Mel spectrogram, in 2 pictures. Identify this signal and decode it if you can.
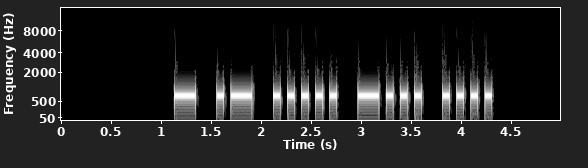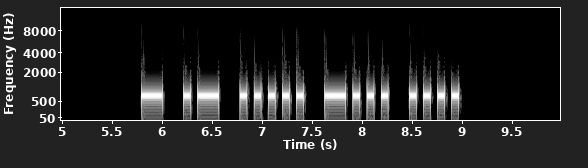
Morse code, heard as a keyed tone, about 17 wpm, 700 Hz. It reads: TA5BH TA5BH
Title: DXCC-100 Call Signs - 5 Characters - Repeated 2x - 17wpm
